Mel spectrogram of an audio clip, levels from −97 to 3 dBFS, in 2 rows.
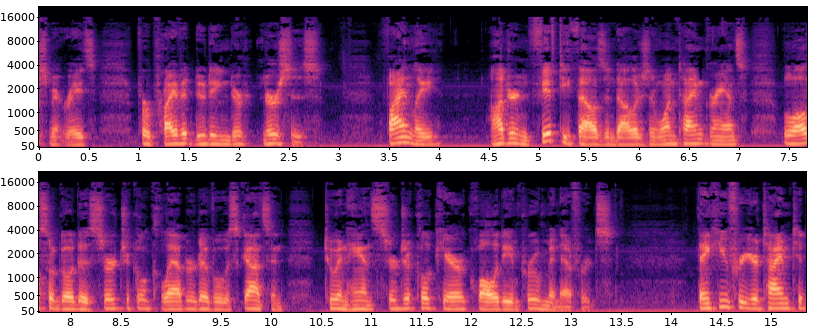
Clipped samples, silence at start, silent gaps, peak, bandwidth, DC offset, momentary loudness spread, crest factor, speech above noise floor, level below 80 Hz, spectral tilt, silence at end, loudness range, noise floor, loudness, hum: under 0.1%; 0 s; none; 0 dBFS; 16.5 kHz; under 0.1%; 13 LU; 18 dB; 25 dB; -44 dBFS; -6 dB/octave; 0 s; 3 LU; -43 dBFS; -17 LUFS; none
